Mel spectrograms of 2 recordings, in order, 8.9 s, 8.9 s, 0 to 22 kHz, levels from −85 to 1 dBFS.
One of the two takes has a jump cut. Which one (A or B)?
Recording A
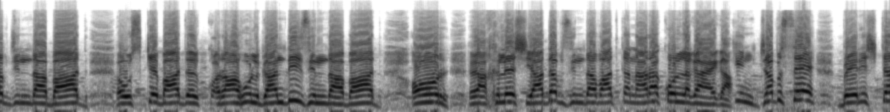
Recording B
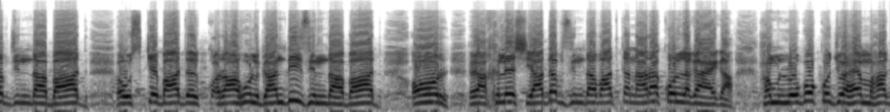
A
